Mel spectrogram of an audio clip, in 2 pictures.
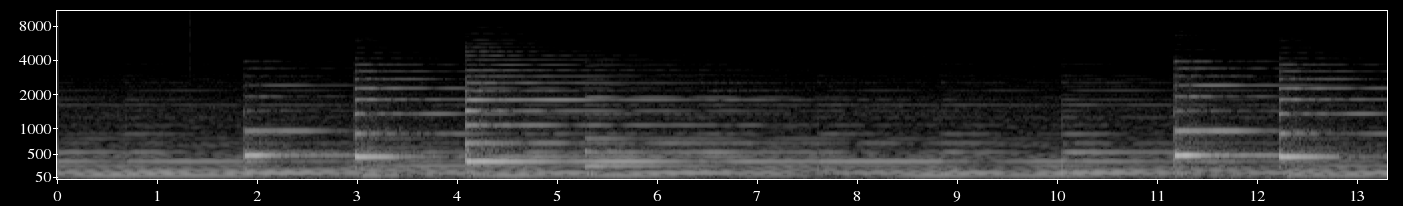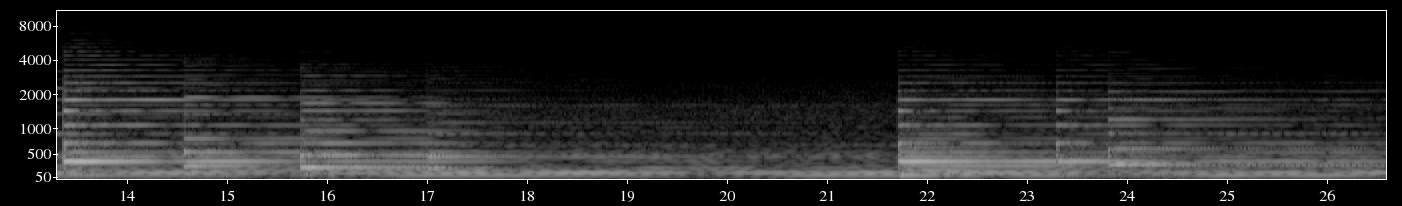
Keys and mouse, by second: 0.0 ctrl+b, 0.0 ctrl+z, 0.0 Tab, 0.0-0.4 drag, 1.3 click, 2.1 click, 3.1-3.5 drag, 7.6 drag, 13.0-13.4 drag, 14.7 click, 15.1 click, 16.3-17.0 drag, 19.7 Tab, 21.0 click, 22.0 ctrl+r.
